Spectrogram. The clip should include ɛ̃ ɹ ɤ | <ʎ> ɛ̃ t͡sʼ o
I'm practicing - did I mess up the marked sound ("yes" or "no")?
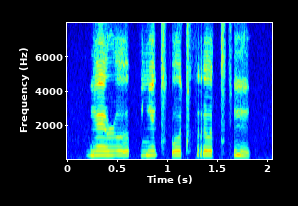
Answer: no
